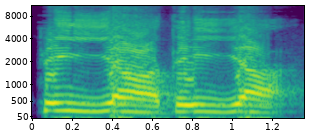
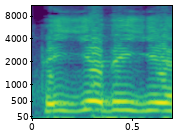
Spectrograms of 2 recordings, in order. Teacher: யா என்ற ஒலி யா என்றுதான் உச்சரிக்கப்பட வேண்டும், ஆனால் குறுகி ஒலிக்க வேண்டும்.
